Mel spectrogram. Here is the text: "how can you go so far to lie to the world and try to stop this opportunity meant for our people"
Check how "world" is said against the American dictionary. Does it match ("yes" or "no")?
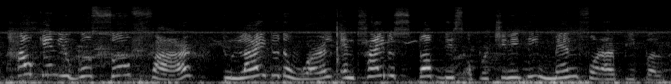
yes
